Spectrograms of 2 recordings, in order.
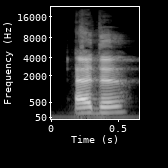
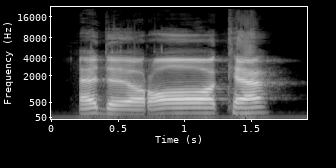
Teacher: Nous avons ici dal qui est courte et qui a qalqala aussi.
